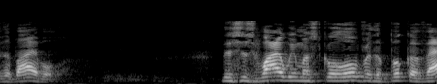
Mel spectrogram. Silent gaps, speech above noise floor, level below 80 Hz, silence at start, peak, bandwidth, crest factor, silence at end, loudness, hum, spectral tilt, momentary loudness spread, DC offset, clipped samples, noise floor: none; 42 dB; -76 dBFS; 0 s; -2 dBFS; 8 kHz; 22 dB; 0 s; -22 LUFS; none; -3.5 dB/octave; 12 LU; under 0.1%; under 0.1%; -64 dBFS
